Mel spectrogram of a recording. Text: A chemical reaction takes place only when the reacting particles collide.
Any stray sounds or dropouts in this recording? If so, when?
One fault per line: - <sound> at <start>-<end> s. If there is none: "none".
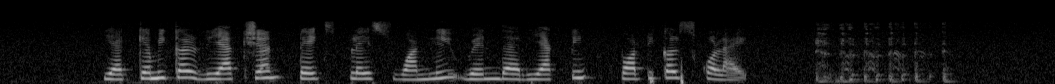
- cough at 8.1-9.6 s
